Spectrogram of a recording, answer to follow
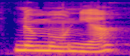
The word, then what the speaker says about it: pneumonia: written as a G you will sometimes see silent letters in Words usually these are prefixes that have a P and then another consonant right behind them and that's what we see in these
